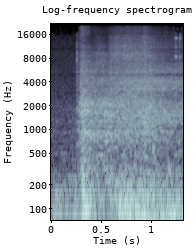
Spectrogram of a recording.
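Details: 2007 Renault Logan 1.6 8-valve single-cam that would not start: short crank catches at once and settles into a smooth, even idle with no stumble, entering the cold cycle; normal cold start.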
